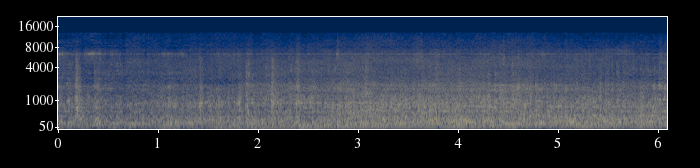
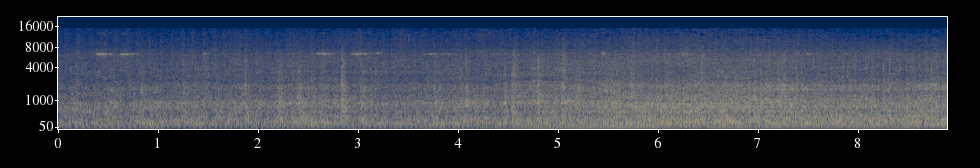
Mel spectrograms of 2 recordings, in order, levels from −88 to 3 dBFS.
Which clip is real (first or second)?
second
